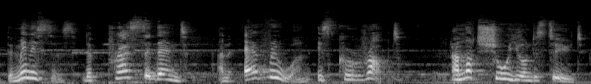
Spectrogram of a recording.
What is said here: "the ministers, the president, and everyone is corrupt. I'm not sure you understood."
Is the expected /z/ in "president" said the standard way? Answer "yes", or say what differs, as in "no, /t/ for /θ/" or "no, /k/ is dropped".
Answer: no, /s/ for /z/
